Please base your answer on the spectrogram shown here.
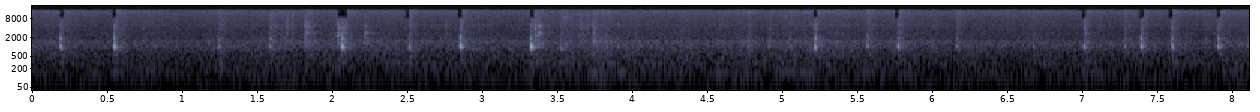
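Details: A Daurian redstart appearing on a balcony in January gives dry, clicking tack notes at an uneven pace of roughly two per second, against quiet background hiss.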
